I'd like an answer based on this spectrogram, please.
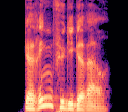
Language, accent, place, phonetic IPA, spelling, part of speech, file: German, Germany, Berlin, [ɡəˈʁɪŋˌfyːɡɪɡəʁɐ], geringfügigerer, adjective, De-geringfügigerer.ogg
- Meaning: inflection of geringfügig: 1. strong/mixed nominative masculine singular comparative degree 2. strong genitive/dative feminine singular comparative degree 3. strong genitive plural comparative degree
